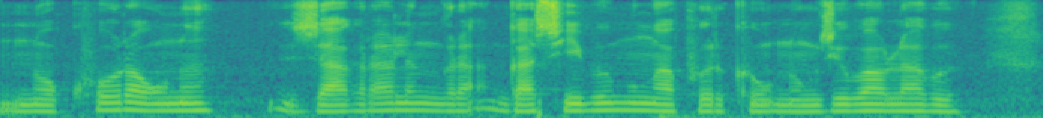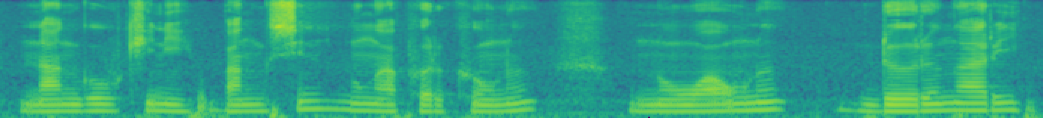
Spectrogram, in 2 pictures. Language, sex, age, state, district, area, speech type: Bodo, male, 18-30, Assam, Kokrajhar, rural, spontaneous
